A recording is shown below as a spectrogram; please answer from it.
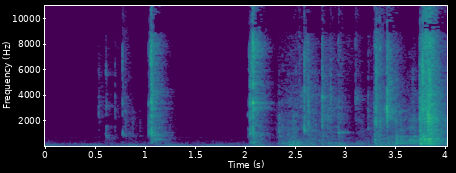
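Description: A single sharp click of the Holga camera's simple shutter about a second in. Then the paper tab and peel-apart Polaroid film are drawn out through the back's rollers, a rustling slide that ends in a louder pull near the end as the developer pod is spread.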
